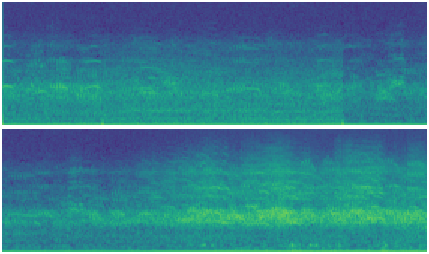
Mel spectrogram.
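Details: Common cranes resting at a November stopover in an almond orchard in Israel's Hula Valley, feeding on fallen nuts; a distant, muffled chorus of trumpeting calls that swells louder and more crowded toward the end.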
